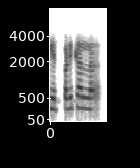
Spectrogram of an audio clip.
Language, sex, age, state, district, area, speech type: Telugu, female, 18-30, Andhra Pradesh, East Godavari, rural, conversation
